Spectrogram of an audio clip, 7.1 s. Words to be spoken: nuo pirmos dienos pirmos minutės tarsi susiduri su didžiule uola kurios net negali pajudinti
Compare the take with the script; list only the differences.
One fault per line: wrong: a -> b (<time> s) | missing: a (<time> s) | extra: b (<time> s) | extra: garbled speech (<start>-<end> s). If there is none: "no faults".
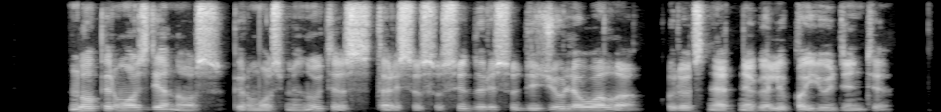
no faults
